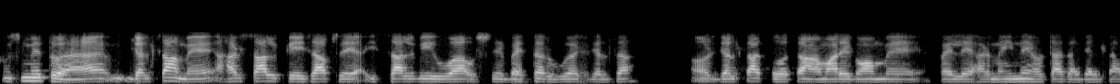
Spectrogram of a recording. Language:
Urdu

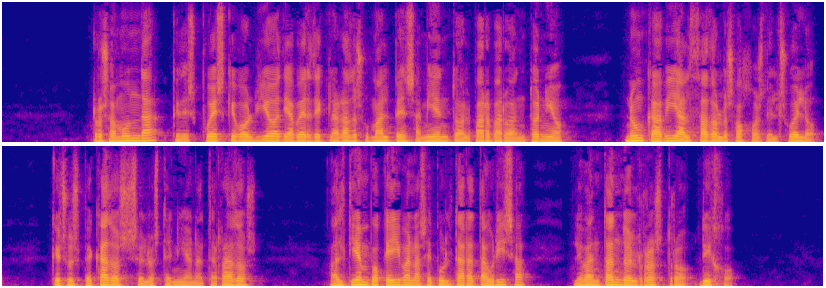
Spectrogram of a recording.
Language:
Spanish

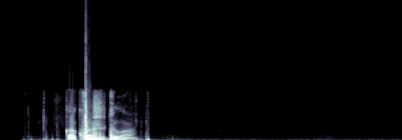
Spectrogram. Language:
Russian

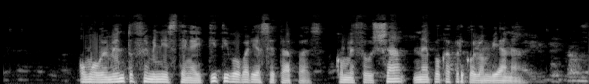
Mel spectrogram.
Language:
Galician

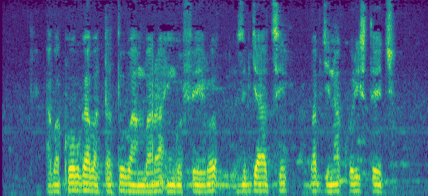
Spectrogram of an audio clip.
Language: Kinyarwanda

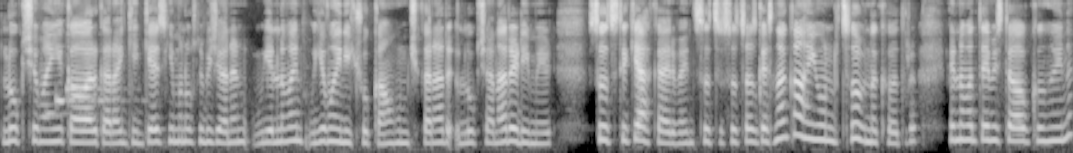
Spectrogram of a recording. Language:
Kashmiri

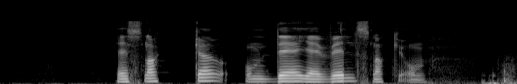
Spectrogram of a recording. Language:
Norwegian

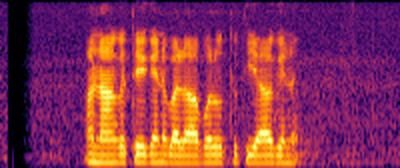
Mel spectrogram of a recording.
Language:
Sinhala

